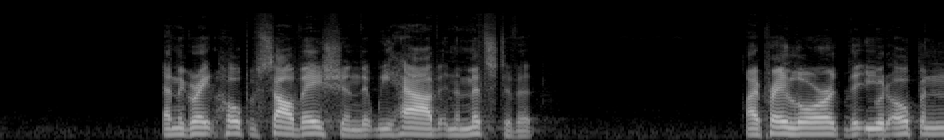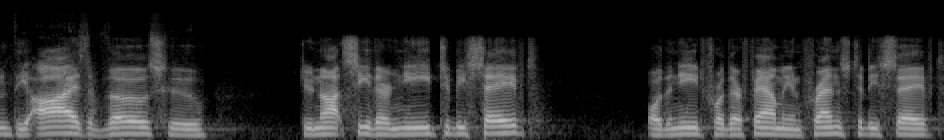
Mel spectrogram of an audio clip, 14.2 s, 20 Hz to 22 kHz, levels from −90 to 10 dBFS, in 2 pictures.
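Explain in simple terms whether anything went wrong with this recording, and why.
Several things went wrong, all from the network carrying the call.

At 6.27 s there is a short stall from a late packet. A piece of audio arrived late, so the receiver held the last sound for about 52 ms until it came in.

Right after that, at 6.45 s and 6.52 s, there are two cases of short concealed packet loss. About 40 ms went missing each time, and the receiver patched the gaps with guessed sound, which gives brief smears.

From 6.80 s to the end there is a call bitrate drop. The connection weakened, so the audio was squeezed much harder and everything above 8 kHz was cut, leaving it rough and muffled.

Between 11.31 and 11.63 s there is a jitter buffer speed-up. To catch up on built-up delay, the receiver trimmed about a twentieth of a second, so the sound plays 12% faster at unchanged pitch.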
